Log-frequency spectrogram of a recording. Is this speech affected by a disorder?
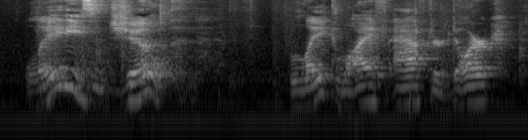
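No.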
